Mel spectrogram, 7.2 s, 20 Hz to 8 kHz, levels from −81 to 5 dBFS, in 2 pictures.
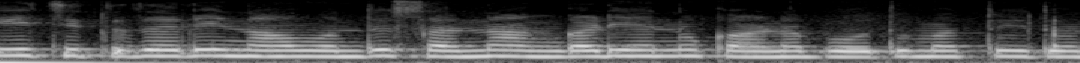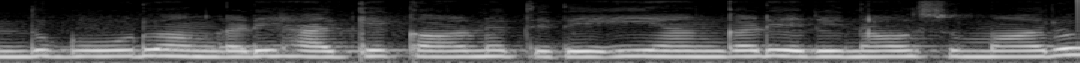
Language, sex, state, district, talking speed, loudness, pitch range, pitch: Kannada, female, Karnataka, Dakshina Kannada, 135 wpm, -13 LUFS, 235-250 Hz, 245 Hz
